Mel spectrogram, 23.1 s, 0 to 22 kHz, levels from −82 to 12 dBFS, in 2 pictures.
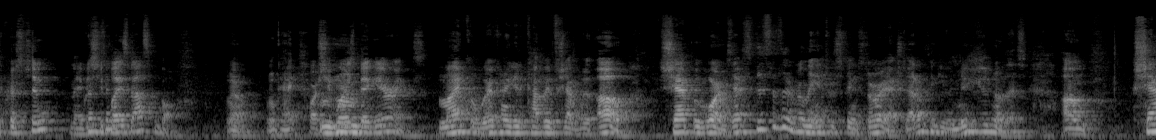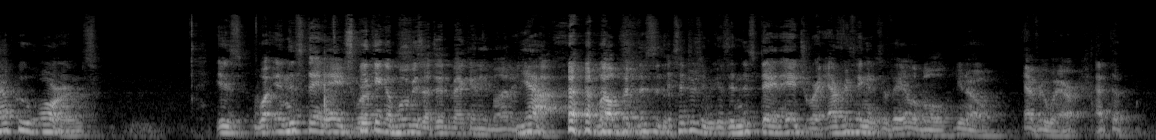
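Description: No faults are audible anywhere in the clip.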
